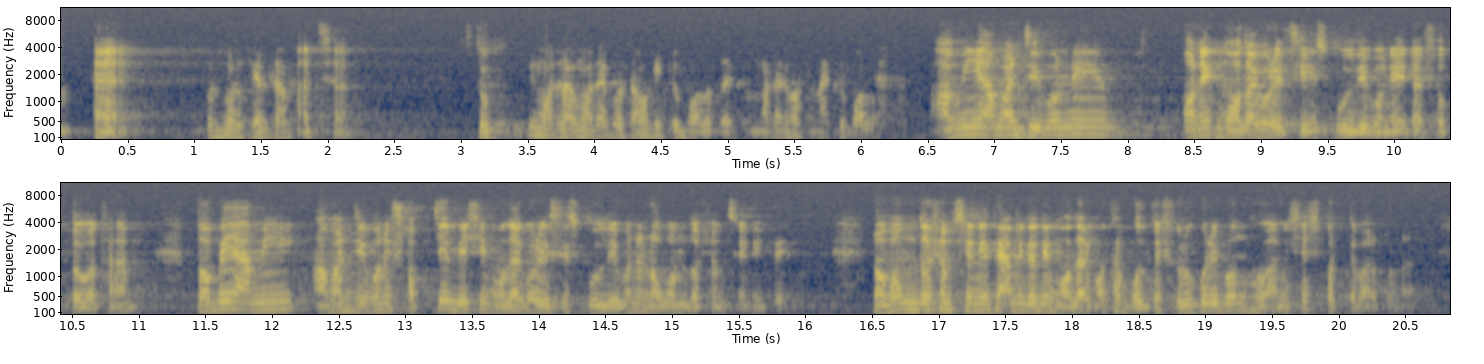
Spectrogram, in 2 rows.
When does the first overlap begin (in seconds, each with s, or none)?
none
